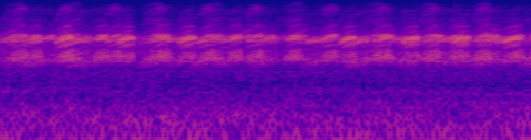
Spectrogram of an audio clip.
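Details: Chorus of frogs in rice paddies on a summer night, many voices overlapping into a continuous rhythmic rattle of short croaks, pulsing roughly twice a second without a break.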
